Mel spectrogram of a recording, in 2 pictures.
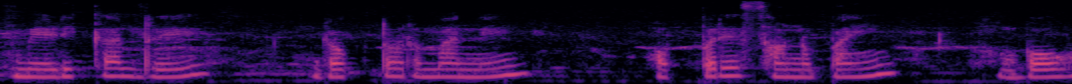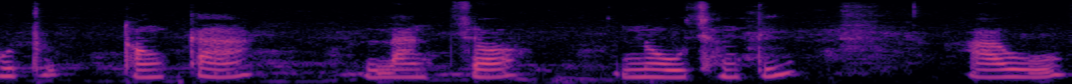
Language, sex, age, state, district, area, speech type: Odia, female, 18-30, Odisha, Ganjam, urban, spontaneous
